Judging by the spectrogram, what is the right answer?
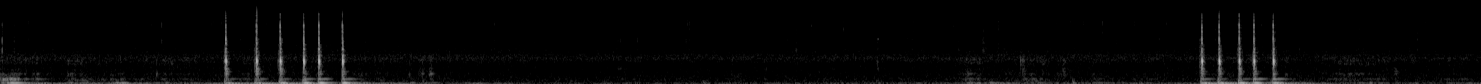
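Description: Underwater sound picked up by a diver's camera: a faint, steady crackle, broken twice by a quick run of five or six sharp clicks, about two seconds in and again about twelve seconds in.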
